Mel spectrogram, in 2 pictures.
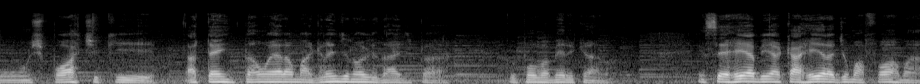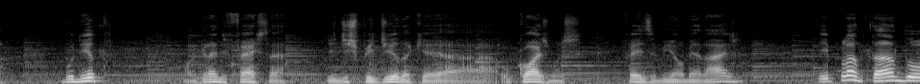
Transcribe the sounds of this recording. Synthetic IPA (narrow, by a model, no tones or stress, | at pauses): ũispɔɾt͡ʃɪkʰɪ | a̰t̪ɛẽnt̪ɐ̃w̃ɛɾɐũmɐɡɾɐ̃d͡ʒɪnovid̪ad͡ʒɪpɾɐ̰ | pɾʊpovʊameɾikɐ̃nʊ | ẽseɦejɐmĩɲɐkaɦejɾɐd͡ʒɪũmɐfɔɾmɐ | bunit̪ɐ̥ | ũmɐ̰ɡɾɐ̃d͡ʒɪfɛʃt̪ɐ | d͡ʒɪd͡ʒɪʃpid͡ʒid̪ɐkɪ | ʊ̰kɔzmʊs | fejzɪmĩɲomẽnaʒẽj | ɪplɐ̃nt̪ɐ̃nd̪ʊ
